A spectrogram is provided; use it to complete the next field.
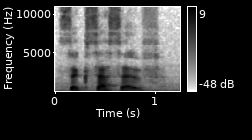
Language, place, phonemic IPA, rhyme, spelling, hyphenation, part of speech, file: English, California, /səkˈsɛsɪv/, -ɛsɪv, successive, suc‧ces‧sive, adjective, En-us-successive.ogg
- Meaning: 1. Coming one after the other in a series 2. Of, or relating to a succession; hereditary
